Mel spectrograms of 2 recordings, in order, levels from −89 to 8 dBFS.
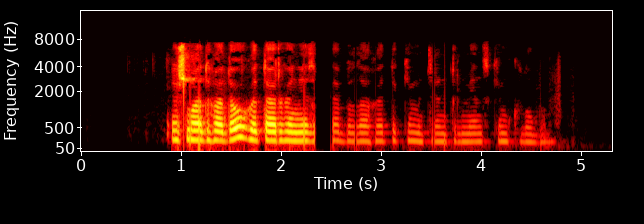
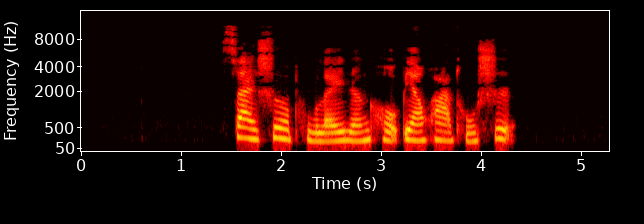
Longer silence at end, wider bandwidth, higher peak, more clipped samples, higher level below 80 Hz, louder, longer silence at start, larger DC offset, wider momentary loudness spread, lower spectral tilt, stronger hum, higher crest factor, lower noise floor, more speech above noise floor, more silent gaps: second, 0.8 s vs 0.95 s; second, 7.8 kHz vs 11.5 kHz; first, 0 dBFS vs -12 dBFS; neither; first, -58 dBFS vs -66 dBFS; first, -17 LUFS vs -28 LUFS; second, 0.9 s vs 1.45 s; neither; first, 25 LU vs 6 LU; second, -4 dB/octave vs -5.5 dB/octave; neither; about the same, 20 dB vs 18 dB; about the same, -81 dBFS vs -83 dBFS; first, 60 dB vs 56 dB; first, 2.42-2.49 s vs none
